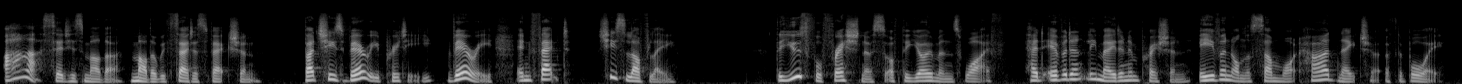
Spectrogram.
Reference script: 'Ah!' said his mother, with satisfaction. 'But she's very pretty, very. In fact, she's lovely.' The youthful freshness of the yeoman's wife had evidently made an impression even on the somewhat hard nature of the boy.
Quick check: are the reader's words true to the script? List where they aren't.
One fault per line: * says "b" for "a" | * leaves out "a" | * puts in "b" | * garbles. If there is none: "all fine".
* puts in "mother"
